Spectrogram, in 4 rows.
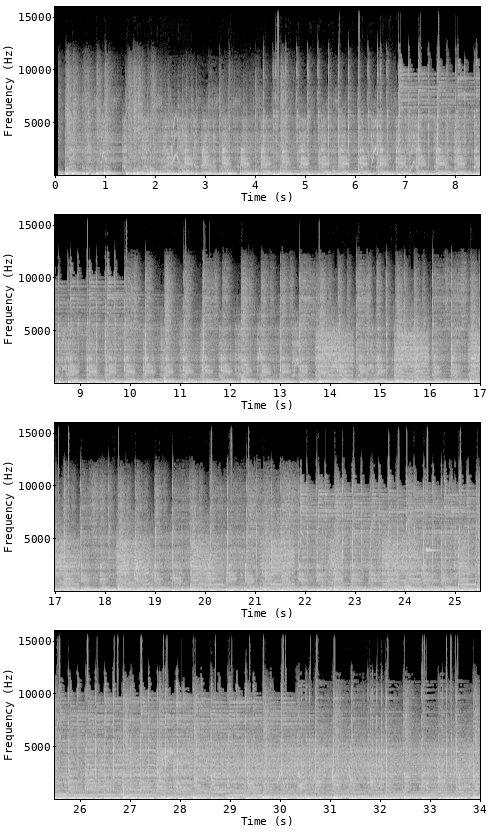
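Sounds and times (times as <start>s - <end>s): bass guitar: 0.1s - 34.0s
distorted electric guitar: 0.1s - 34.0s
rapid drum strokes: 0.1s - 34.0s.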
